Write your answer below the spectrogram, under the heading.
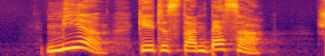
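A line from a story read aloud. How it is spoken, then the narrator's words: Frantic screaming. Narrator (German): schrie Wilma völlig außer sich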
